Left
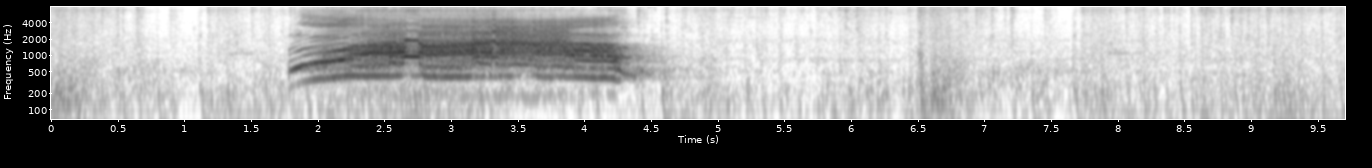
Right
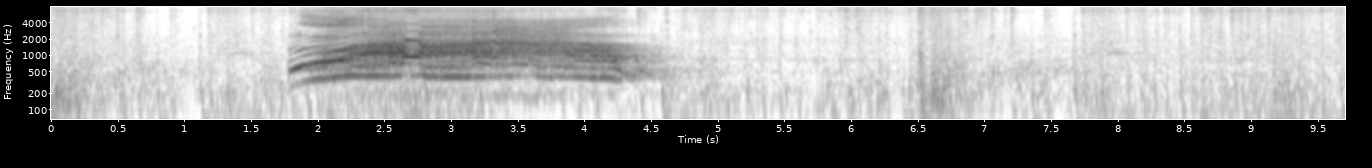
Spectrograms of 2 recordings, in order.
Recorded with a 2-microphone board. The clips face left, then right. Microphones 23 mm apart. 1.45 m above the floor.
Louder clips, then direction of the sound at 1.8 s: Left 4 dB; 15° left (ahead or behind).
